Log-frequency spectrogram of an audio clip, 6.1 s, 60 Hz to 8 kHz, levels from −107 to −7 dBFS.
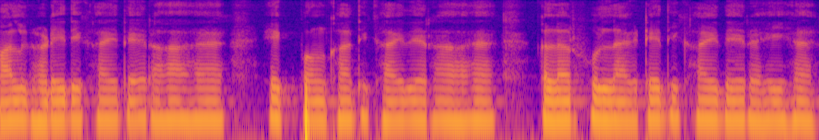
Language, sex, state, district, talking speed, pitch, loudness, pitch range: Hindi, male, Uttar Pradesh, Budaun, 175 wpm, 120 Hz, -35 LUFS, 115-120 Hz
